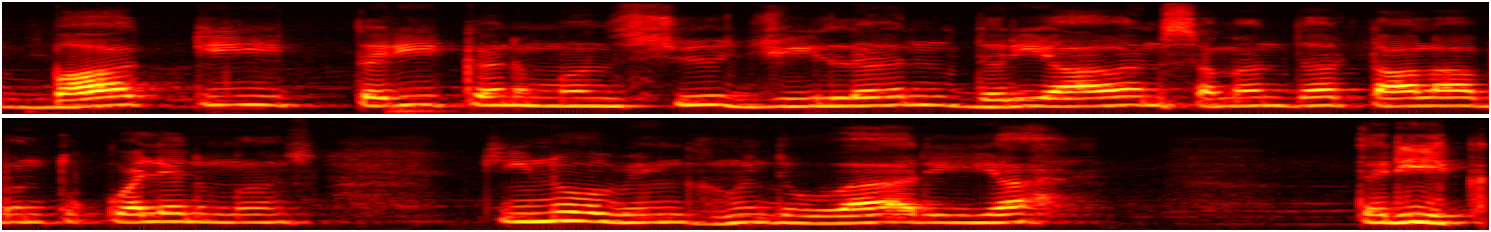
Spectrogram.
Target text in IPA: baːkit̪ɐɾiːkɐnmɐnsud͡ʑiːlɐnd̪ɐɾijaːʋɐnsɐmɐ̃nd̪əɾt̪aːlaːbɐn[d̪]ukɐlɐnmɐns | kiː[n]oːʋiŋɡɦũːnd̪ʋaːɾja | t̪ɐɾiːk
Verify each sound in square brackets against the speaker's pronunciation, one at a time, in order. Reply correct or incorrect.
incorrect, correct

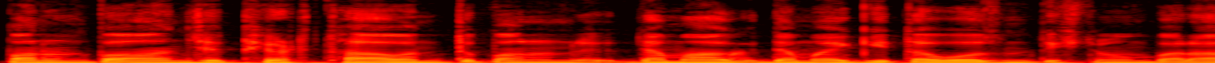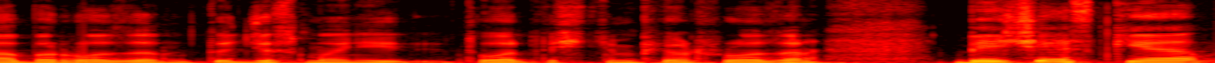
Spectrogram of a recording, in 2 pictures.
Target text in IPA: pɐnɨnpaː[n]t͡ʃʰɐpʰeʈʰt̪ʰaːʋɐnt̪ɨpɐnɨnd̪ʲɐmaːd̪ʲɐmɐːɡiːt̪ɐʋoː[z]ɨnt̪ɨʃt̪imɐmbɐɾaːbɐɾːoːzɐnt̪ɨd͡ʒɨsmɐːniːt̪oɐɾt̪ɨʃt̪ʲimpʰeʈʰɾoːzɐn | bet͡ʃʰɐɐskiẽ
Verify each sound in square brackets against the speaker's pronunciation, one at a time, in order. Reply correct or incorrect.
correct, correct

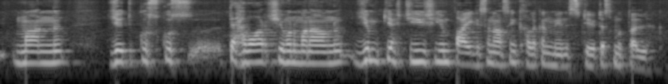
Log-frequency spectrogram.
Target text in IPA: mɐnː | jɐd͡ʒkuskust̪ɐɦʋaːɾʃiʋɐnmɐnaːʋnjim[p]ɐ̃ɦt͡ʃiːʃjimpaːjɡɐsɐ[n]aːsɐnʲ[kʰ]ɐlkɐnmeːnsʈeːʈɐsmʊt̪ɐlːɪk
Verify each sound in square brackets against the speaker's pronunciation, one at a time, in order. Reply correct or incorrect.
incorrect, correct, correct

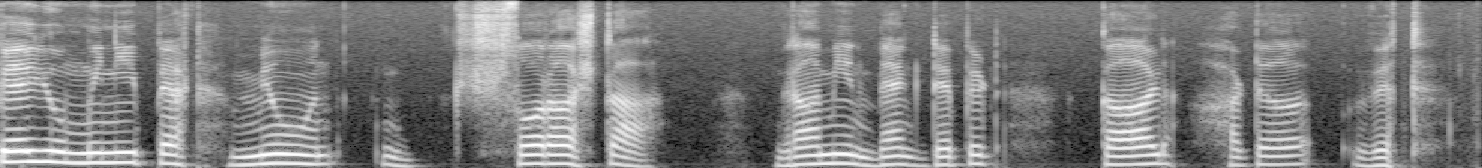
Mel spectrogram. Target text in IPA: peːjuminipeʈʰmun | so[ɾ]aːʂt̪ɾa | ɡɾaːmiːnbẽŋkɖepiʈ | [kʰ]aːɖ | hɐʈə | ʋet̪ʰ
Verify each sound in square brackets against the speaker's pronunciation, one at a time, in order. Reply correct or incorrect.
correct, incorrect

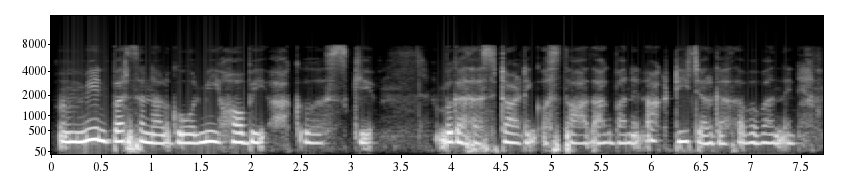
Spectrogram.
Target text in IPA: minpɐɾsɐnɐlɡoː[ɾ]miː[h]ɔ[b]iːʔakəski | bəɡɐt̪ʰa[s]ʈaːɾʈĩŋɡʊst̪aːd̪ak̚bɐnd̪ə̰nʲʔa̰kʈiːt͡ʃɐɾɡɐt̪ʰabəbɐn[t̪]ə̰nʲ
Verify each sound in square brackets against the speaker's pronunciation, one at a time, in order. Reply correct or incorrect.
incorrect, correct, correct, correct, incorrect

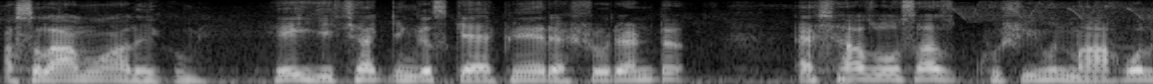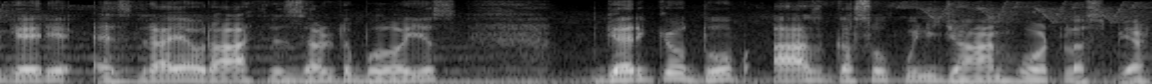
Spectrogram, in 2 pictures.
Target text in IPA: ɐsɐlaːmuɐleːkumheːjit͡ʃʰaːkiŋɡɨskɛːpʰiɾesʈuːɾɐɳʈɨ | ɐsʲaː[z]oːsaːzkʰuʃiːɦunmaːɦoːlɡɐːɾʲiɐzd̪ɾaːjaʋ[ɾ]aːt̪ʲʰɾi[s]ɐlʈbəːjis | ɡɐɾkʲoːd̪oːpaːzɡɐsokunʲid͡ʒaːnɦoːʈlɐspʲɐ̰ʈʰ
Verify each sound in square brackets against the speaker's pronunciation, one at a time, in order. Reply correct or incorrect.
correct, correct, incorrect

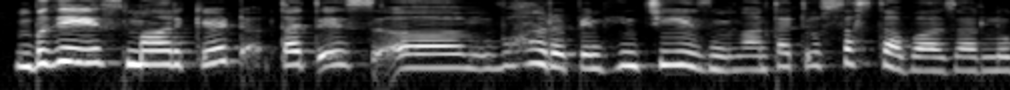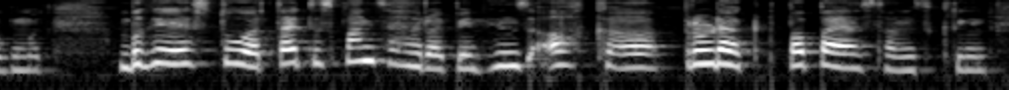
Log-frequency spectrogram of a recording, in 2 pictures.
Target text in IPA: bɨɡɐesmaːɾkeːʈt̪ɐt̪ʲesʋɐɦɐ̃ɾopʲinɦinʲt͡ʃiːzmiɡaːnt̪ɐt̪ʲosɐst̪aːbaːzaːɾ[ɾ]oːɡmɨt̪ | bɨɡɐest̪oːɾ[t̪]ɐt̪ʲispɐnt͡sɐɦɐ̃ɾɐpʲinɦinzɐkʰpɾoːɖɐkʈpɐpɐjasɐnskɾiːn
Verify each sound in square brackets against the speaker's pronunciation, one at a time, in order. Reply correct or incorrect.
incorrect, correct

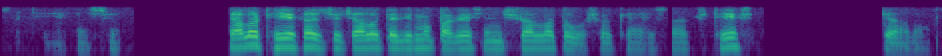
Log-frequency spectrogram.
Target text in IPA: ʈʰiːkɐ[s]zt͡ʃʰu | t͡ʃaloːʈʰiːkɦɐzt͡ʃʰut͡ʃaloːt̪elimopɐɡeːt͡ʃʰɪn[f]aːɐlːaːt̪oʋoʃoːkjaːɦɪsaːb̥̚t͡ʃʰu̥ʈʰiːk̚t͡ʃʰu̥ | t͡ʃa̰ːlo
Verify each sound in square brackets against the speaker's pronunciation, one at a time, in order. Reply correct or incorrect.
incorrect, incorrect

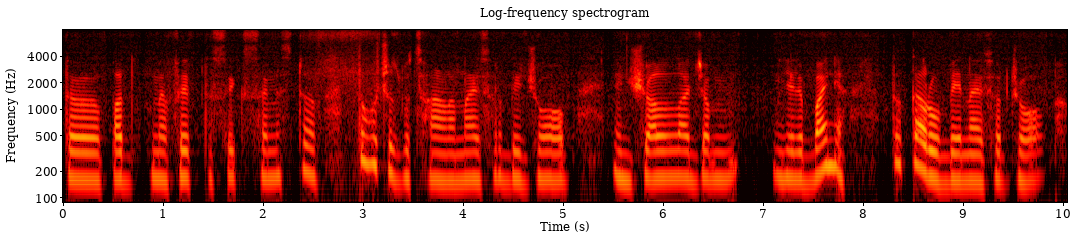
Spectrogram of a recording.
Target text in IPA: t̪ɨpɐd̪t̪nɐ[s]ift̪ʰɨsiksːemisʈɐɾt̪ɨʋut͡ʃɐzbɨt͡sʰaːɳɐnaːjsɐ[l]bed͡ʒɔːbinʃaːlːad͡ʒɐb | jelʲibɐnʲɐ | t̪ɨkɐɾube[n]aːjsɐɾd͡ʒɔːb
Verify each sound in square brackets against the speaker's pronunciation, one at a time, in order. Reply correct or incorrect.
incorrect, incorrect, correct

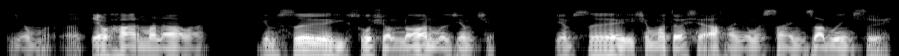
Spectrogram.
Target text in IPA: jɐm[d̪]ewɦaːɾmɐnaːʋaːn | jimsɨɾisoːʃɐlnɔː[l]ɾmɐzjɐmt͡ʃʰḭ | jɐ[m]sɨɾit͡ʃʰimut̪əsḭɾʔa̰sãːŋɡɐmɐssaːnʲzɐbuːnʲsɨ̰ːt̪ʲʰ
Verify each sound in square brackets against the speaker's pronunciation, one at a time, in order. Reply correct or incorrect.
incorrect, incorrect, correct

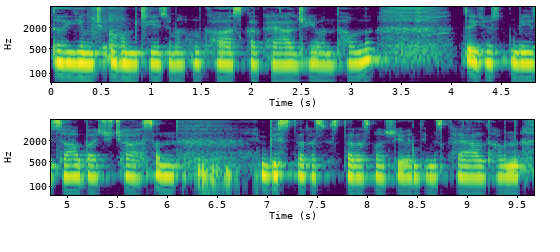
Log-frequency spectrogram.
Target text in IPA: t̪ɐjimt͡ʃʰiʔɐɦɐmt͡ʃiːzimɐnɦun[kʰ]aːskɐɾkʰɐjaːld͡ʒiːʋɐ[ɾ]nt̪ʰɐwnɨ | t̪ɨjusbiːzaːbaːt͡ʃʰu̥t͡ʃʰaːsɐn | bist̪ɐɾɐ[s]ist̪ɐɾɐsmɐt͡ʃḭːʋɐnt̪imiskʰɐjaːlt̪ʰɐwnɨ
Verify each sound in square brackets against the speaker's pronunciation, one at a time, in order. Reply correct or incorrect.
correct, incorrect, correct

